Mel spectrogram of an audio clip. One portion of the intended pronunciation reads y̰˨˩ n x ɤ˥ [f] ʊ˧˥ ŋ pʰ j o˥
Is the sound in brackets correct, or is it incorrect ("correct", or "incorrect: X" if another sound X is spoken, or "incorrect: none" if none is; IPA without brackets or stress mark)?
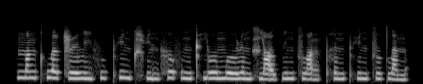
correct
